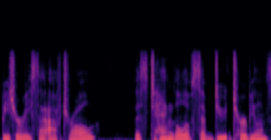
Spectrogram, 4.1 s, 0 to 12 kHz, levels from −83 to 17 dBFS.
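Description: Lost AMR speech frames occur twice in this speech, at 1.66 s and from 3.40 to 3.45 s. Each time, a frame arrived damaged and failed its checksum, so the wideband decoder, running cleanly at 12.65 kbit/s, filled the gap by repeating the previous pitch and vocal tract settings at lowered gain. Each gap is about 20 ms, which fits a single lost frame, and is heard as a brief dip or warble before the sound returns weak for a moment.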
